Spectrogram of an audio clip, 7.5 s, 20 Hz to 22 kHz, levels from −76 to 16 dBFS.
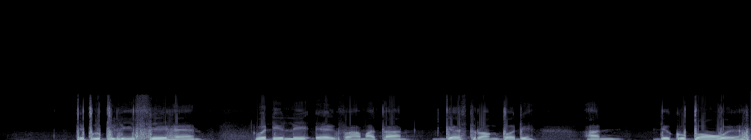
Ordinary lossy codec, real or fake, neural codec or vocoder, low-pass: Opus, 64 kbps; real; none; 7.2 kHz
